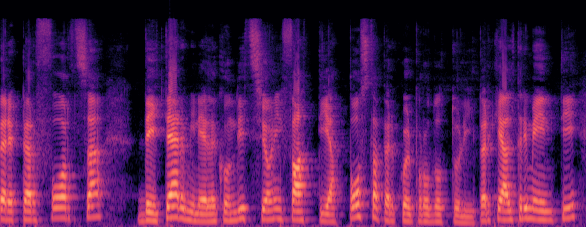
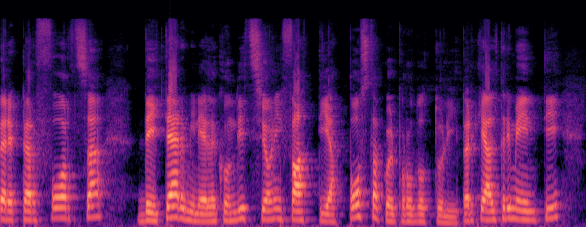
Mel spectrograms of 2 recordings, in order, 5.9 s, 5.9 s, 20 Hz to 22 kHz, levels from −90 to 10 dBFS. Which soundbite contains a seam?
second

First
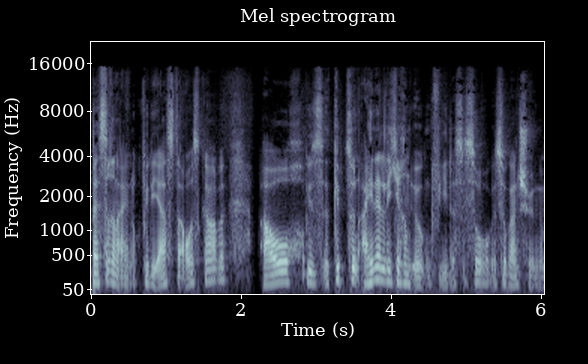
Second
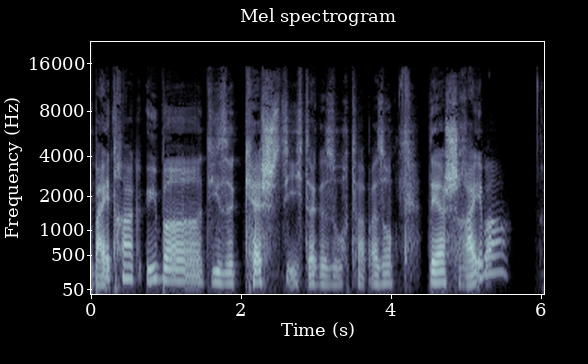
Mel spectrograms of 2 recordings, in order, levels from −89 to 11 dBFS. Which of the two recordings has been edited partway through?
first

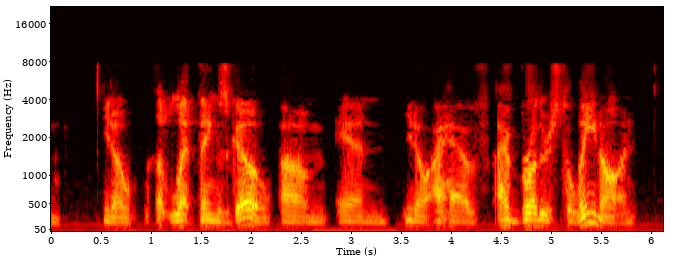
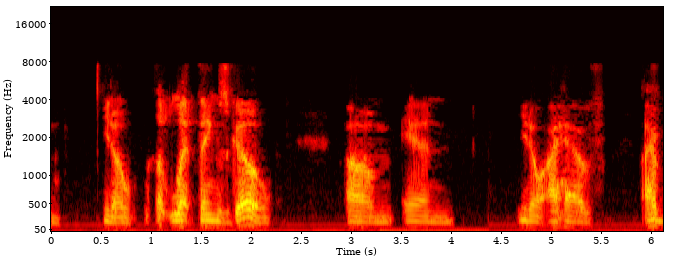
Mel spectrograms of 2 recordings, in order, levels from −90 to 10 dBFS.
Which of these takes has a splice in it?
first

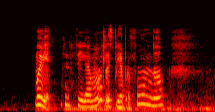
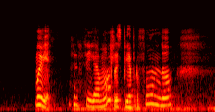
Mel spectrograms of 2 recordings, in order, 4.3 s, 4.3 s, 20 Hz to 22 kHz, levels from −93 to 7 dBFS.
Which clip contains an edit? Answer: first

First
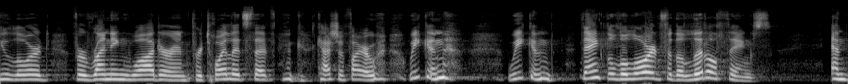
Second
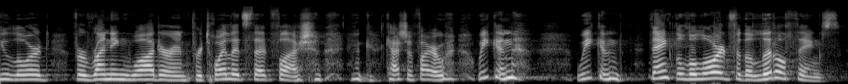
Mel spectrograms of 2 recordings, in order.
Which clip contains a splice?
first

